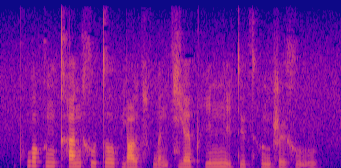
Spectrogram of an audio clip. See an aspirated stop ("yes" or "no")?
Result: yes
